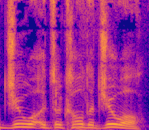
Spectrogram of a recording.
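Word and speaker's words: Juul: It's called a jewel.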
